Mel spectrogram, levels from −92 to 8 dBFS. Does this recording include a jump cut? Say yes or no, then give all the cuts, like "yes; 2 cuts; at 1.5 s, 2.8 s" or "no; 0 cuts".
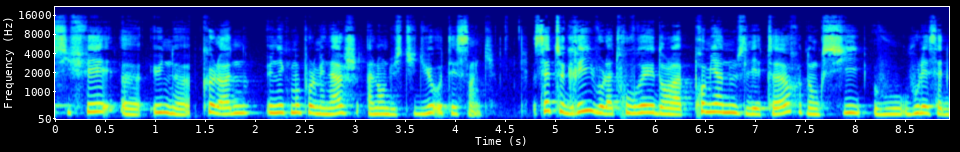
no; 0 cuts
